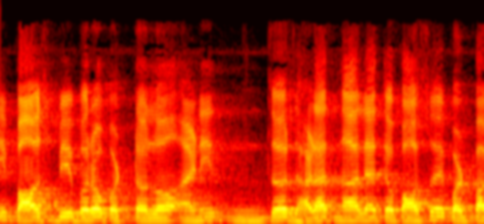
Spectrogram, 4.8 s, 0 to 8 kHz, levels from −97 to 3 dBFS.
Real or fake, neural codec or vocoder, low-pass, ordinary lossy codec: real; none; 7.2 kHz; MP3, 64 kbps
